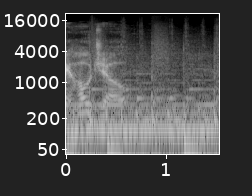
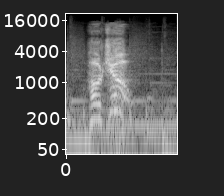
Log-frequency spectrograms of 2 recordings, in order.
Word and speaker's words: Hojo: That's how you say his name. If you don't say it with an inflection like that, where you have like, yeah, like with a powerful inflection, he would take offense to that.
